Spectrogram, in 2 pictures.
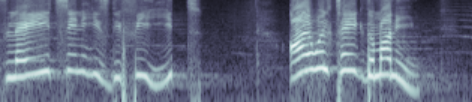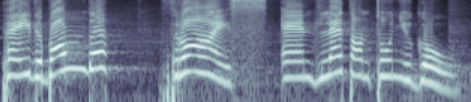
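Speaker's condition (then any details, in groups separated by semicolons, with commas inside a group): No condition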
